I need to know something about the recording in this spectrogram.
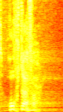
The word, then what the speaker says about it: Hochdörfer: that i'm from germany correctly pronounce my last name is hoof data which is music to my ears however there's no need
